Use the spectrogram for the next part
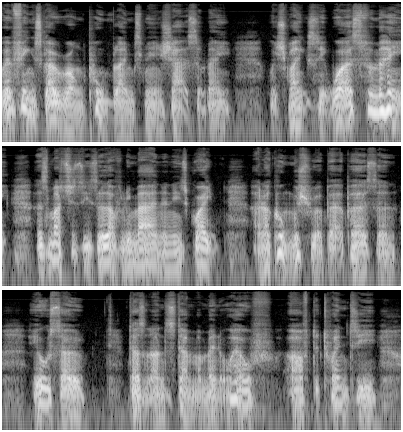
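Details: Woman with very tight, stressed muscles around her vocal cords, voice sometimes distorted or hard to understand, attending speech therapy; muscle tension dysphonia.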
